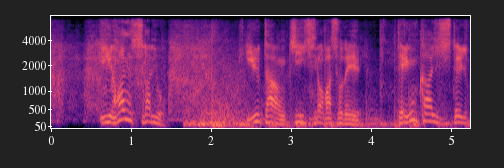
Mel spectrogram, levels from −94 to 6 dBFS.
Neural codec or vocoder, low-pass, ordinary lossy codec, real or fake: codec, 24 kHz, 3 kbps, HILCodec; 7.2 kHz; none; fake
